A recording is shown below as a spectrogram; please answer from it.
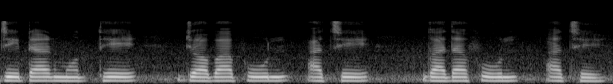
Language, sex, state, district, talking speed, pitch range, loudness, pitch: Bengali, female, West Bengal, Paschim Medinipur, 80 wpm, 170-175 Hz, -19 LUFS, 170 Hz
